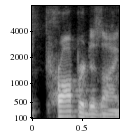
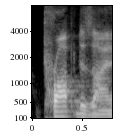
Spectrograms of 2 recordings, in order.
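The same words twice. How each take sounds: First: "proper design" with "proper" as two syllables and a clear R; "proper design", the R in "proper" said fully; correct pronunciation. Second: "prop design" with "prop" as one short syllable, no R; "prop design" said clipped, the -er of proper dropped; wrong pronunciation. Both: Shown as a demonstration. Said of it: "I left out the R".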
